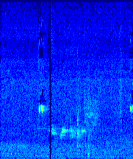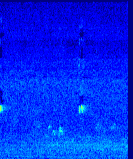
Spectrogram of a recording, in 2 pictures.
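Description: Water laps gently at a shore.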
